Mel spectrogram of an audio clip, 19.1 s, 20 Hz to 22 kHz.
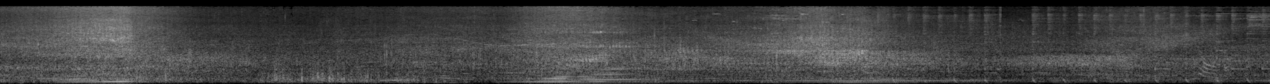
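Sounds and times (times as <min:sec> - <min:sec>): car engine hum: 0:00.0 - 0:19.0
road noise: 0:00.0 - 0:19.0.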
